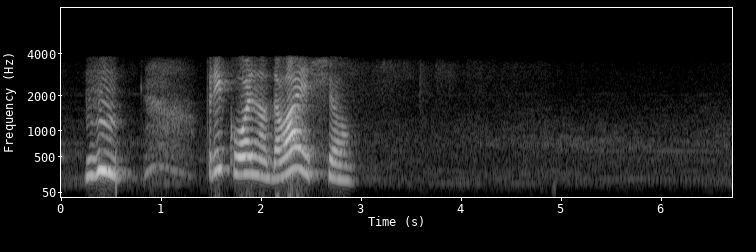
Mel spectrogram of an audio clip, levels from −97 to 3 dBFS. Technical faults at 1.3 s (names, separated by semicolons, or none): Bluetooth CVSD headset codec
